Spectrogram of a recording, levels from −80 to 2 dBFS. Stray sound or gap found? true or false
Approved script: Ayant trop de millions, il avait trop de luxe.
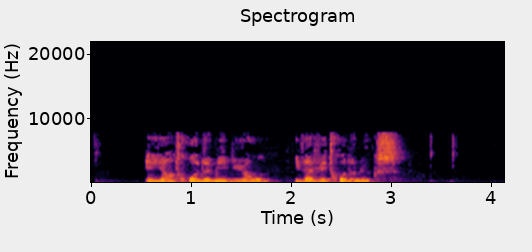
false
